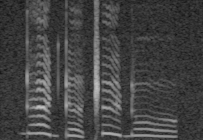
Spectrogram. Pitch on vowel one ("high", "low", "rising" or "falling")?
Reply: falling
